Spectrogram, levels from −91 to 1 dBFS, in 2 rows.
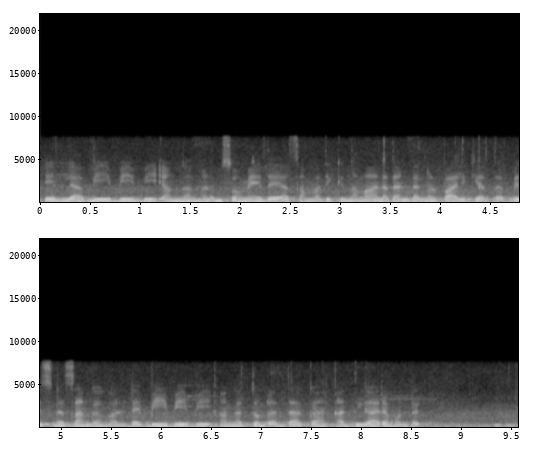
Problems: none marked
